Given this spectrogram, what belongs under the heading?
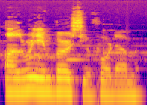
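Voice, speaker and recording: A man's voice: fairly even intonation, takes it slowly. Dull lo-fi recording, guy playing a chill protective skeleton, serious but reassuring, music behind. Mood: serious, firm. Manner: reassuring, low-key. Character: calm, protective, quietly serious male skeleton. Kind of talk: acted fan fiction reading. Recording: dull lo-fi sound, faint music.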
